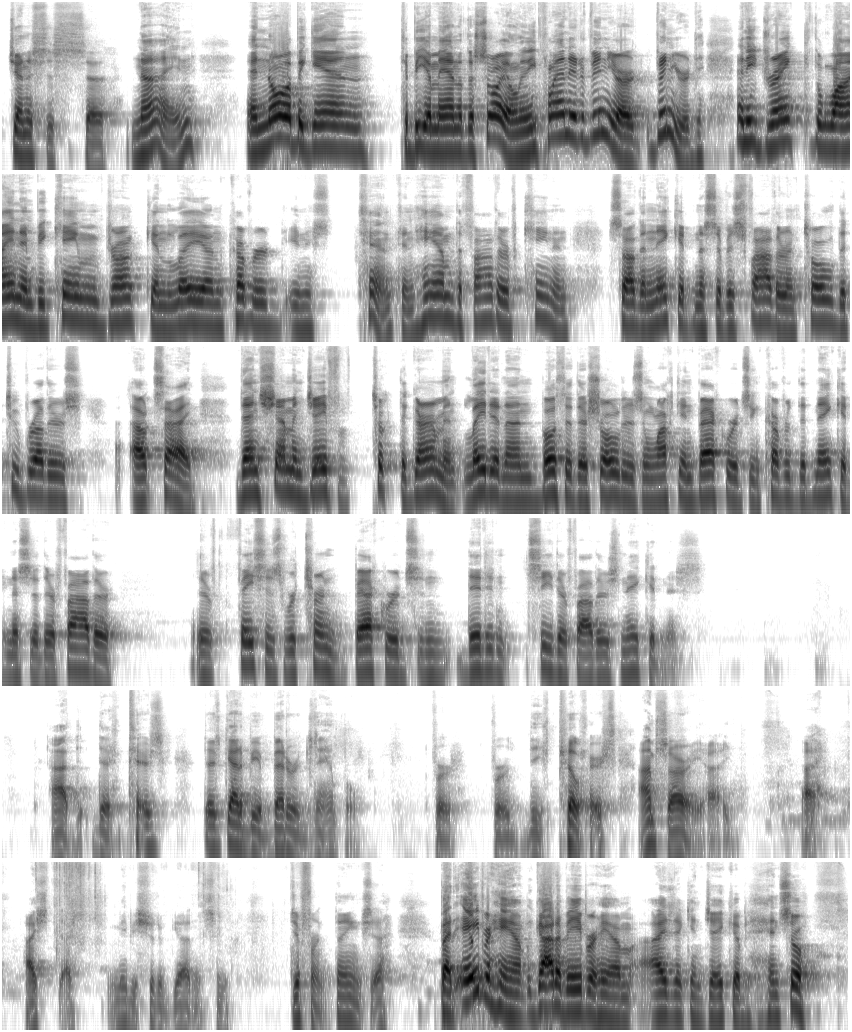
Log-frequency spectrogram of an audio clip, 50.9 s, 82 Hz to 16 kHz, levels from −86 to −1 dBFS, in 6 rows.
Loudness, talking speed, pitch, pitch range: -17 LUFS, 150 wpm, 145 Hz, 125-170 Hz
